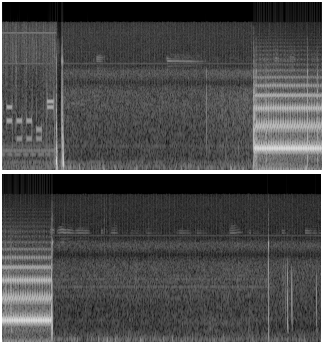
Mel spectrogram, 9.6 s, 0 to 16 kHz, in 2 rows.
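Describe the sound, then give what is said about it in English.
Telephone dialing of an operator route code toward Mexico City: a quick burst of touch-tone digits opens, followed by quiet line hiss, then a loud steady tone lasting about two seconds, and a few faint clicks afterward. “Here's what happened when I dialed 189-221.”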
